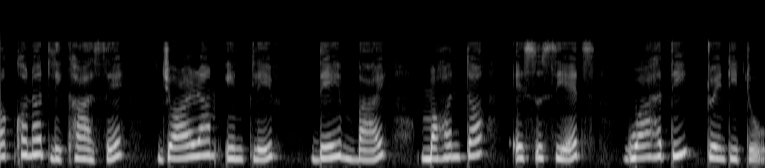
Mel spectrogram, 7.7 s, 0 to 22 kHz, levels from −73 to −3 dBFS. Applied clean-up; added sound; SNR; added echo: none; none; none; none.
